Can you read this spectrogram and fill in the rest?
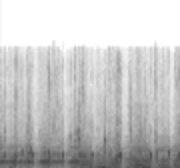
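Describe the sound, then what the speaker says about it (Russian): An audience applauds a performer at a stage event, steady close clapping from many hands with a few cheers mixed in, continuing without a break. "Ваши аплодисменты, Наталья Чапко!"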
